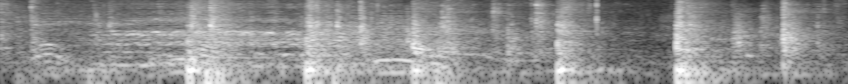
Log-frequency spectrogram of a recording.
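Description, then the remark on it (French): An impatient horse kicks a stable door with its hooves, landing about six loud, hollow thumps at an uneven pace, with some stamping and shuffling between the blows. “Il y en a un qui n'est pas content, là. Non, tout à fait. Un qui s'impatiente. Il donne des coups de sabot dans la porte.”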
